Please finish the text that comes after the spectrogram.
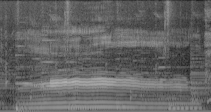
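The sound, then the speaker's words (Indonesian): A single long, low cow moo lasting about three seconds, steady and loud, with no talking over it, as the cow comes out of its pen to look for fresh grass. “Pak Sapi juga keluar dari kandangnya. Mulai mencari rumput yang segar.”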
